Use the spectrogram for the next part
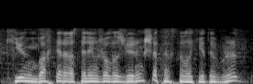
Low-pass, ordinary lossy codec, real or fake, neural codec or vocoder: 5.4 kHz; Opus, 64 kbps; fake; codec, 44.1 kHz, 7.8 kbps, Pupu-Codec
